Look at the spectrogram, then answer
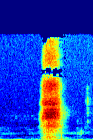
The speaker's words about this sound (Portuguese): E eu acordo assim, a fungar. Ah, desculpem lá, nojento, eu sei.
